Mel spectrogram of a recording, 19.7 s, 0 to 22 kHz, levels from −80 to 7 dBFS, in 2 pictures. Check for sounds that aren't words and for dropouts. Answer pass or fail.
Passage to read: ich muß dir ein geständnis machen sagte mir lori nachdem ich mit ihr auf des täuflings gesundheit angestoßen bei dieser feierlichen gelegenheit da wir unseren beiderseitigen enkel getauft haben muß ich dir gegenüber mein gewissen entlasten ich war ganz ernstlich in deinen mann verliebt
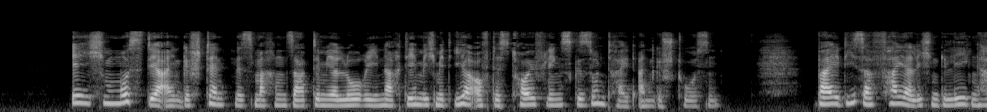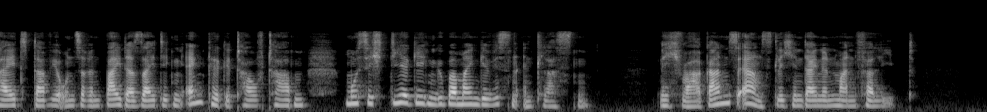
pass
